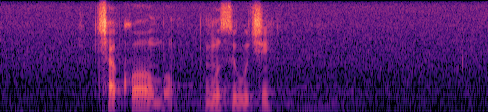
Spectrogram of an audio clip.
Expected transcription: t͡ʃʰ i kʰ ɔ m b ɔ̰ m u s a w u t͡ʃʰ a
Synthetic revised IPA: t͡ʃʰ a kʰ ɔ m b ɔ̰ m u s i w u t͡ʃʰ i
